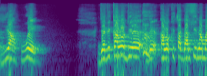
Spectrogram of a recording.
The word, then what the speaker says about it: Yahweh: Ternyata waktu saya teliti, di situ tulisannya Yod-He, Waw-He, bacanya Yahweh.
